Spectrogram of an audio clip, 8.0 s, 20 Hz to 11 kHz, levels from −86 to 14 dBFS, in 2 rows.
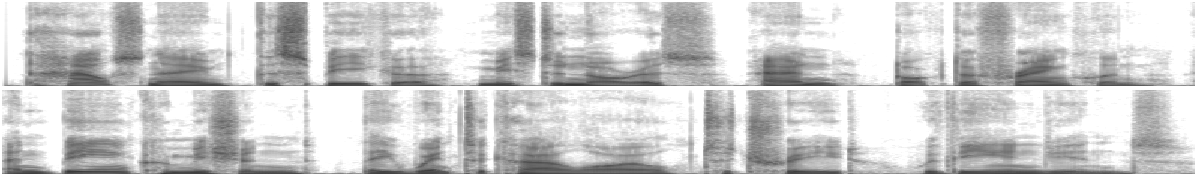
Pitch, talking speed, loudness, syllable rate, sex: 120 Hz, 165 wpm, -19 LUFS, 4.8 syllables/s, male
